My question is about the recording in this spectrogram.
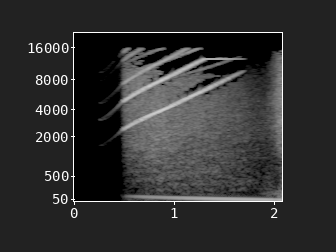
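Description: Synthesized logo sound effect: about half a second in, an electronic tone sweeps steadily upward in pitch for about a second, over a deep low drone that swells and holds.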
